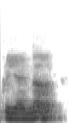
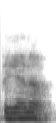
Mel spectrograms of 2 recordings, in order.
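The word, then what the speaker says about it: priyāṇa: See, also one thing about pronunciation, notice here, if there's a dot underneath the N here, then that is an ana, it's a soft noun. not Priyana, but Priyana.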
